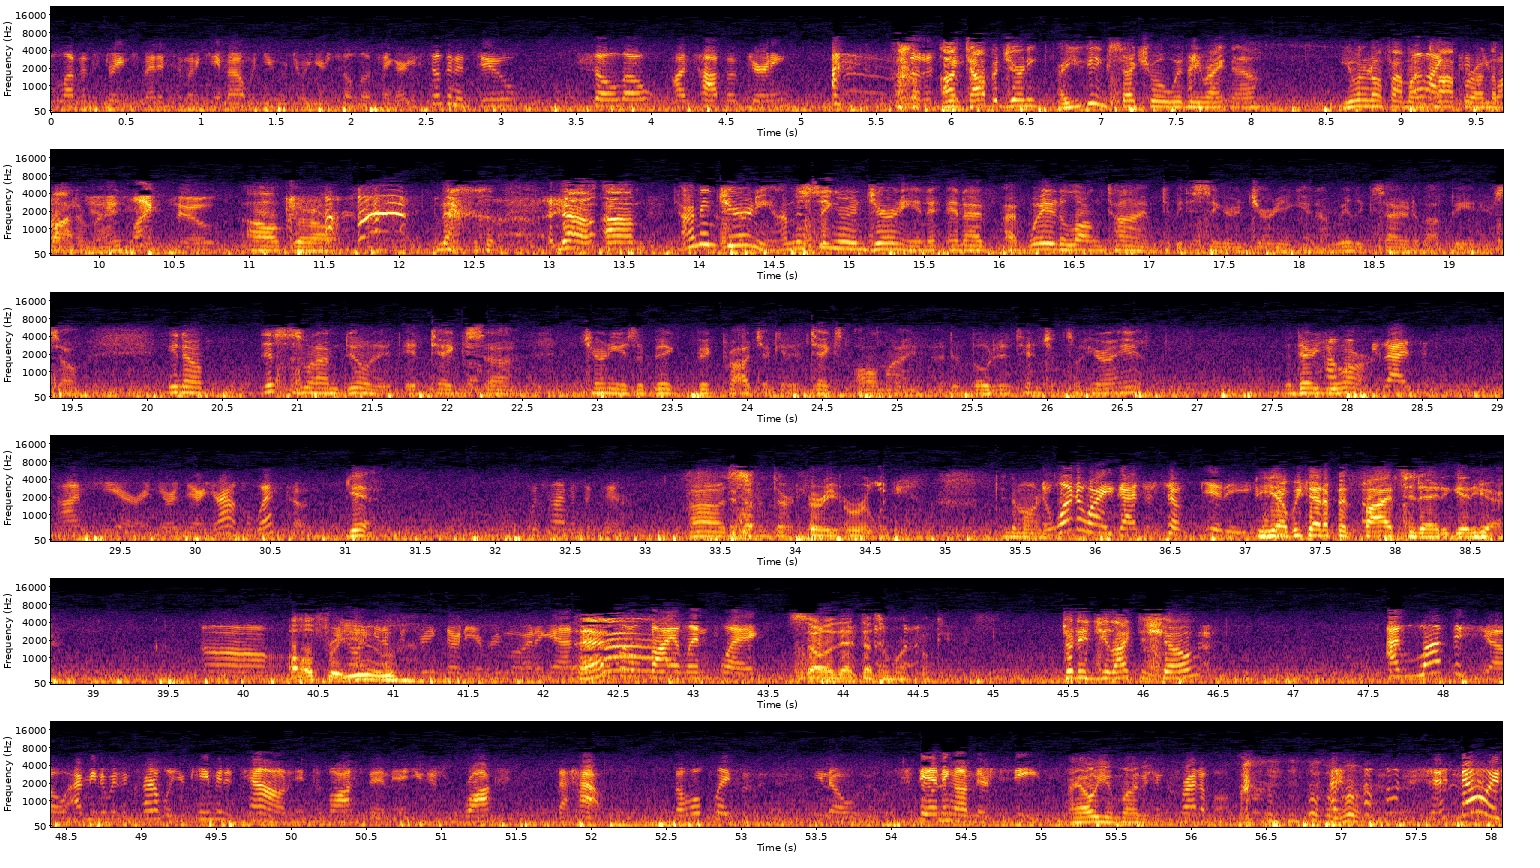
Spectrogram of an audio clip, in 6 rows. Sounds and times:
Speech: 0.0s - 26.7s, 27.6s - 31.2s, 32.2s - 34.8s, 35.4s - 38.8s, 39.8s - 44.9s, 45.5s - 46.5s, 47.6s - 58.0s.

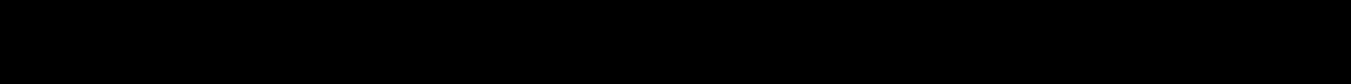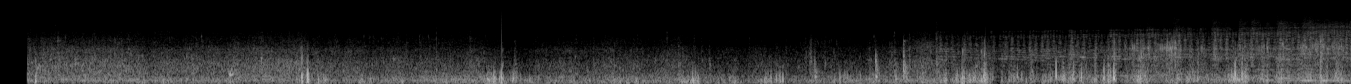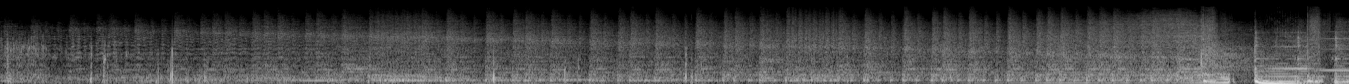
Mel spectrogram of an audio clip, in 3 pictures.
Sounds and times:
Timpani: 25.0s - 40.5s.

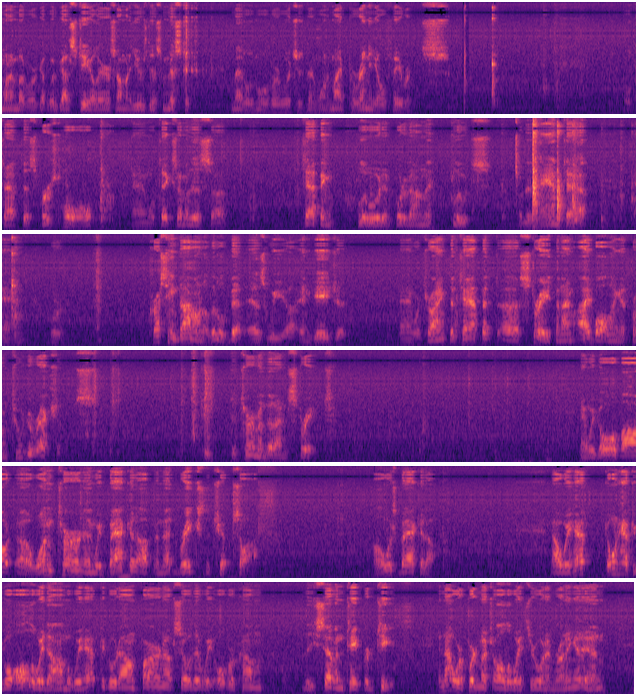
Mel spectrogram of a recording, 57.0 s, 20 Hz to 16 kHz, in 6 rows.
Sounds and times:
Speech: 0.0s - 6.8s, 9.3s - 13.0s, 14.0s - 18.4s, 19.0s - 20.0s, 21.2s - 24.2s, 25.0s - 30.0s, 31.5s - 33.6s, 37.2s - 42.2s, 43.6s - 44.7s, 46.3s - 51.5s, 52.1s - 56.7s.

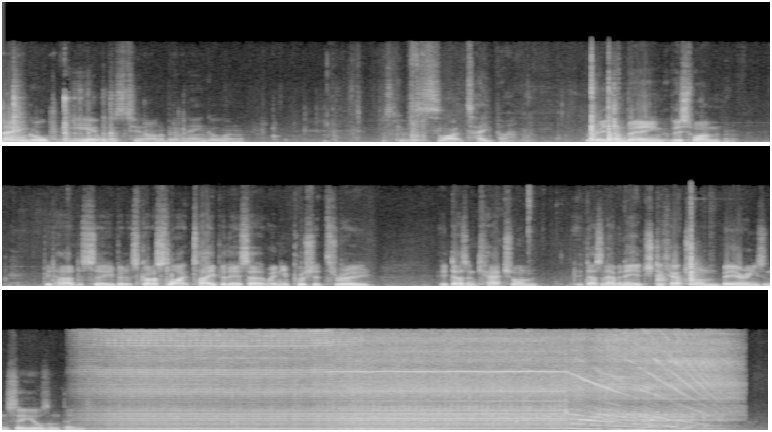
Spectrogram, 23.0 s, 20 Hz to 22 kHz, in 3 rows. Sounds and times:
Speech: 0.0s - 2.5s, 3.8s - 7.4s, 8.1s - 11.4s, 12.0s - 16.2s
Inside, small room: 0.0s - 23.0s.

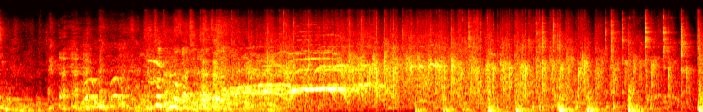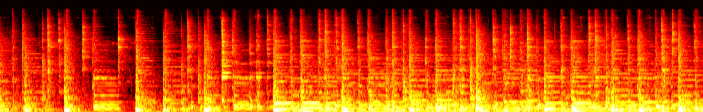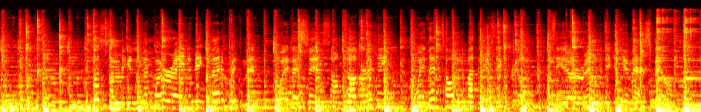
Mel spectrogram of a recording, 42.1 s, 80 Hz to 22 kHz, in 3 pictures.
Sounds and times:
Clapping: 4.5s - 15.2s
Music: 8.0s - 42.1s.

